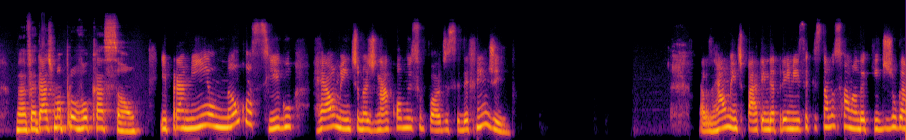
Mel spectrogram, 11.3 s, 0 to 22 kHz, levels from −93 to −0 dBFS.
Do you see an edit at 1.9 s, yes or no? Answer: yes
